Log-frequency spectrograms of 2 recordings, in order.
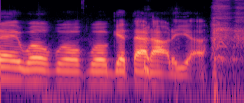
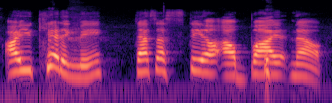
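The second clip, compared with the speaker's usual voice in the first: much higher, mock English buyer; awful English accent; 9 semitones higher than usual. Co-host imagines a buyer chiming in on the call, awful English accent. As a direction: chime in with a hammed-up English accent. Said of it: "awful English accent right there".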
